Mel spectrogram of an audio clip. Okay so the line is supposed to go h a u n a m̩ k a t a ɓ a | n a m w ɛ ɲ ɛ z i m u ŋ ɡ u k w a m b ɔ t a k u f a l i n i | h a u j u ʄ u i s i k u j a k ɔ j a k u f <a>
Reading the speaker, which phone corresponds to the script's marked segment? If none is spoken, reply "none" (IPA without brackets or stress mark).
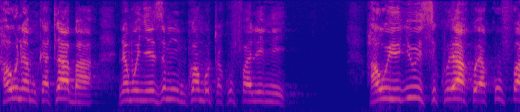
a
